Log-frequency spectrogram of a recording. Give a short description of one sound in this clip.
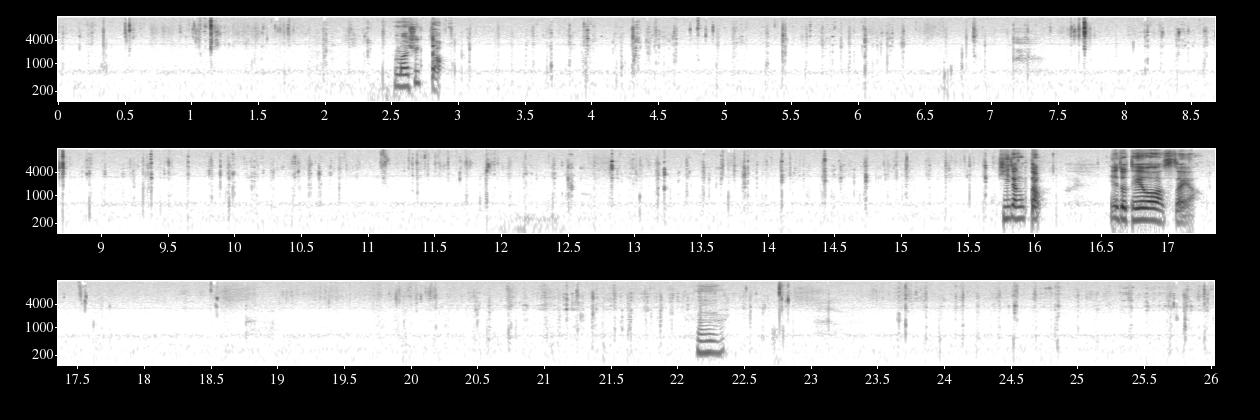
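Soft chewing and mouth sounds come very close to a microphone.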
